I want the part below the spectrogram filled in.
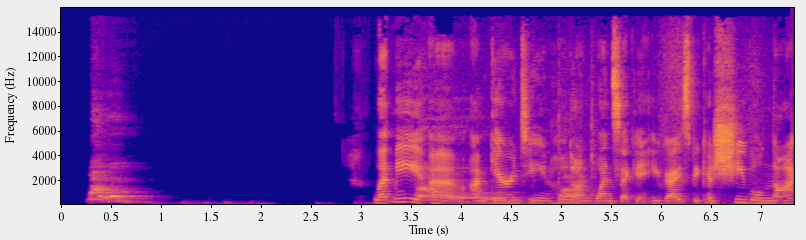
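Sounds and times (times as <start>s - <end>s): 
dog barking at the door: 0.3s - 1.0s, 3.6s - 4.4s
low rumbling: 1.0s - 6.0s
speech: 3.1s - 7.3s.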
